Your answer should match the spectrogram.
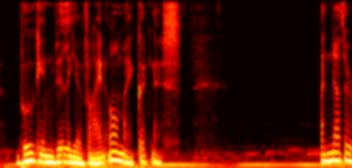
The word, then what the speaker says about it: bougainvillea: He pointed to a sturdy clay pot with its bougainvillea vine.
